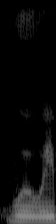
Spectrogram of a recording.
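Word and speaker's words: WUE: It leads me to the WOOI we it's pronounc they say WOOI but it stands for Western Undergraduate Exchange.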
